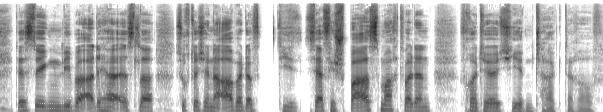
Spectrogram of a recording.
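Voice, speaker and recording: Using an ordinary speaking voice, a man talks at a moderate pace in a fairly high pitch with fairly even intonation, recorded very cleanly against a silent background with a dry, close sound and no echo. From eastern Germany. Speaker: podcast co-host. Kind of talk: casual chat.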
